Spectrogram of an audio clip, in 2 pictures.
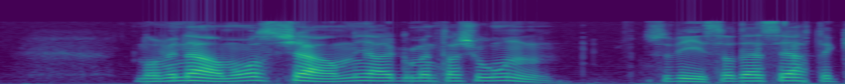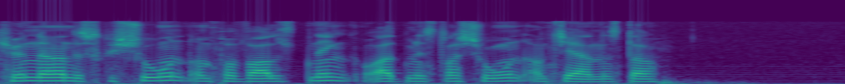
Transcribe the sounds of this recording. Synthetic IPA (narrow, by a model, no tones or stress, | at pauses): nɔʁʋiːnæʁməʁɔsʃæːʁn̩iːɑʁɡʉmɛnt̪ɑʃuːnn̩ | soːʋiːsəʁd̪eːsæɪɑt̪̚d̪eːkʰʉnæːʁeːnd̪ɪskʉʃuːnɔ̰mfɔʁʋɑlt̪nɪŋo̰ːɑd̪mɪnɪst̪ʁɑʃuːnʔɑ̰ːʋt̪ʰjeːnəst̪ə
